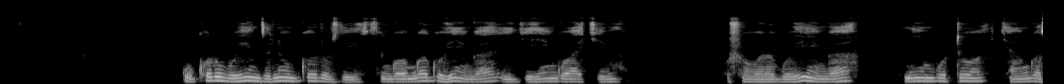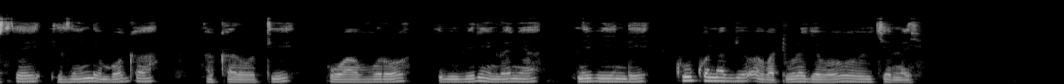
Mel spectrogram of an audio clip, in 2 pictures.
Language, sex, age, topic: Kinyarwanda, female, 25-35, agriculture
